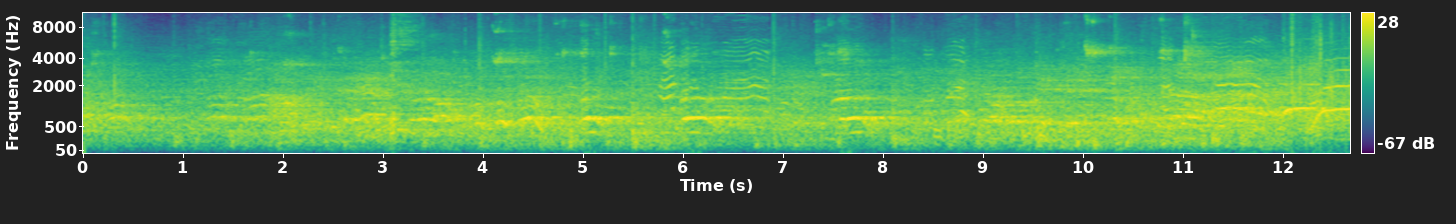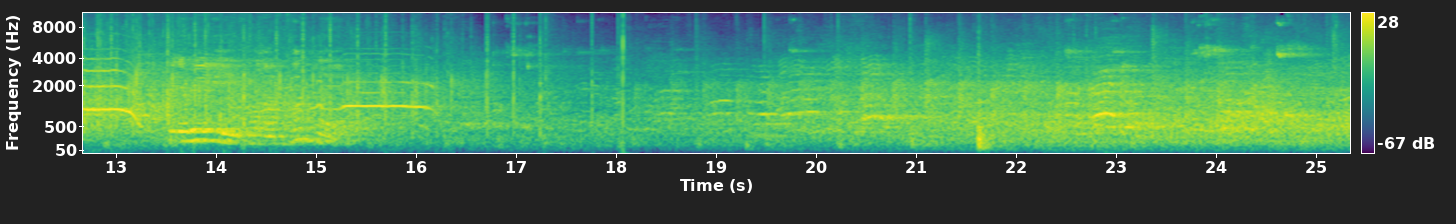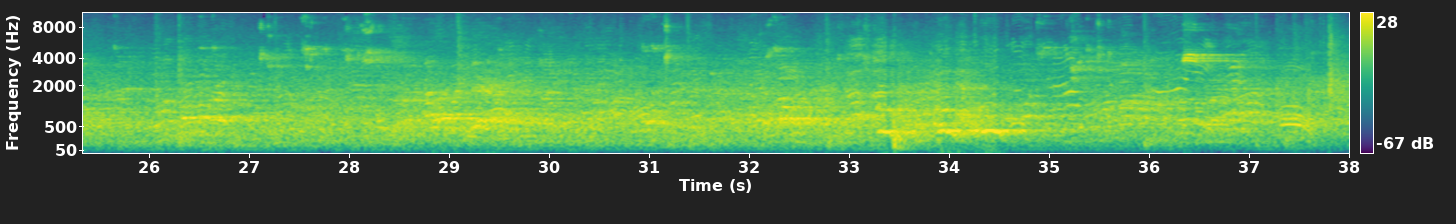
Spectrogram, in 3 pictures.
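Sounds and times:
voices shouting and talking: 0.0s - 21.3s, 22.0s - 38.0s
basketball bouncing on court: 3.9s - 5.8s.

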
